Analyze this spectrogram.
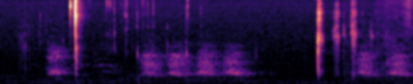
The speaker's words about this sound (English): excuse the dogs. That's, that's those are my neighbor dogs, and they're just aggravating the shit right now.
